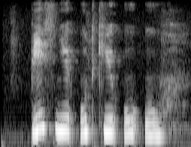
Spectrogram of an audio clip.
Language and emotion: Russian, neutral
